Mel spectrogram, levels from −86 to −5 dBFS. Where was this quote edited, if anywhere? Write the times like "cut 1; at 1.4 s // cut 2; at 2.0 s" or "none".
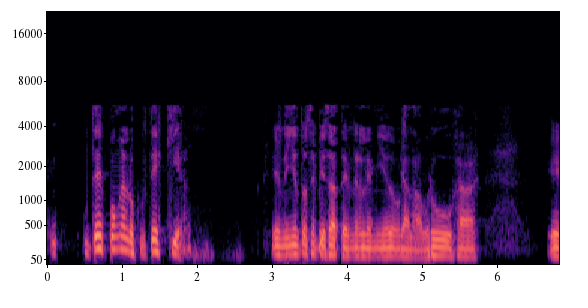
cut 1; at 2.9 s // cut 2; at 4.7 s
